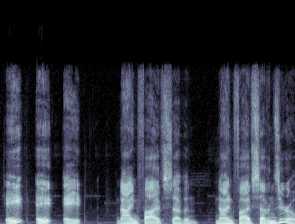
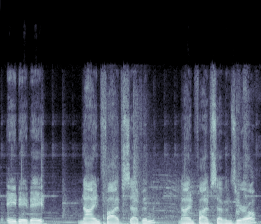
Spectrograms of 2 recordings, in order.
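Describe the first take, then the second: First: The number is said slowly. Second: The number is said fast.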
